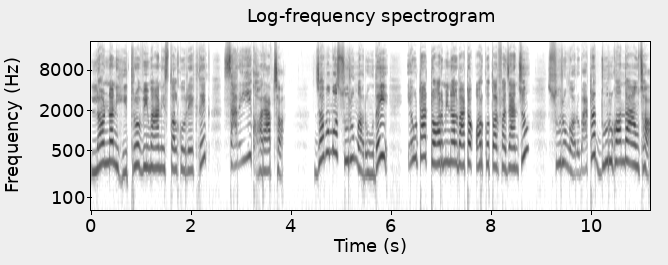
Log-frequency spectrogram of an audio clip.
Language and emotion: Nepali, disgusted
